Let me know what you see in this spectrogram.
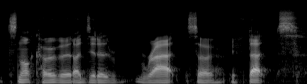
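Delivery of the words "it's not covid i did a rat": ordinary talk, nothing marked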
